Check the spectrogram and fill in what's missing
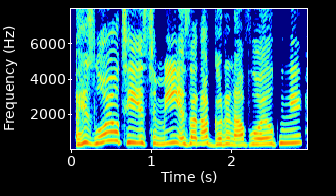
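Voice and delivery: high, loud mock protest; indignant retort. Son defending his boyfriend to his mother, indignant. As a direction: pitch it way up in exasperated defense.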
